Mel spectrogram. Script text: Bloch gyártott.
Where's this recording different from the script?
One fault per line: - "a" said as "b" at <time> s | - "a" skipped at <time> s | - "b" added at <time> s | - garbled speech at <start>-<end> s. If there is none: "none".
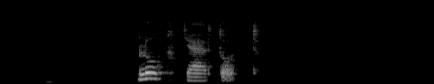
none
